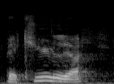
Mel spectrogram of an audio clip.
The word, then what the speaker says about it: peculiar: A peculiar people. That's one word I've always had a struggle with. How do you say it? Peculiar. Thank you, that's about it. Liar at the end, but peck, liar.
